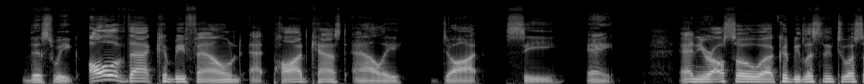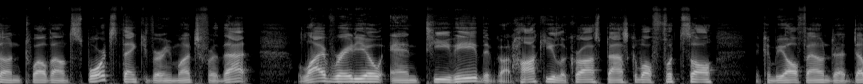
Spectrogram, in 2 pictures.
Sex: male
